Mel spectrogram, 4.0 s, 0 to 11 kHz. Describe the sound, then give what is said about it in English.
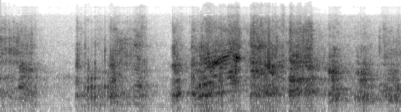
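Dozens of enormous white pigs squeal and grunt in a concrete holding pen with caged bars on a small pig farm some 3 hours north of Mexico City, the noisy cries overlapping in bursts that swell loud after a brief lull, chaotic. “Farmer Carlos Dobler stands before a concrete holding pen squirming with enormous white pigs.”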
